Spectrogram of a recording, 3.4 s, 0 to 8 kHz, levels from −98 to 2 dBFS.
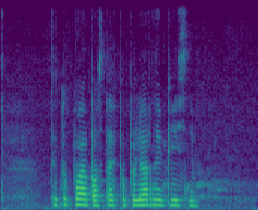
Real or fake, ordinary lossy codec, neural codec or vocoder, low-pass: fake; none; codec, 16 kHz, 8 kbps, FreqCodec, smaller model; none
